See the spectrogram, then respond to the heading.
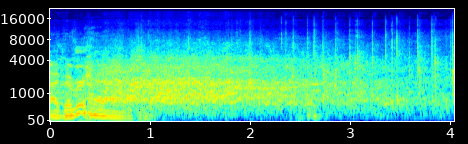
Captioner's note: laughing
